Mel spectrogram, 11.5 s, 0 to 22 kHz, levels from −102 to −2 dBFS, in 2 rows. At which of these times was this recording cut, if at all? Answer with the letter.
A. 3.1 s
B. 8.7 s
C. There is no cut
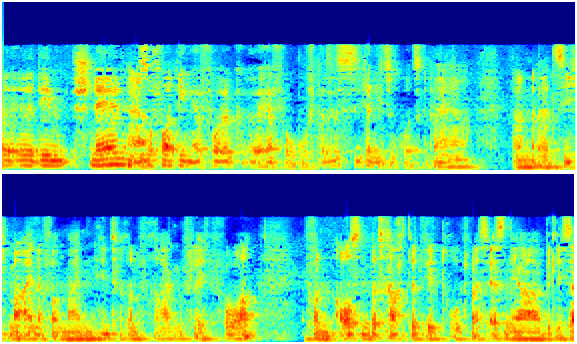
B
